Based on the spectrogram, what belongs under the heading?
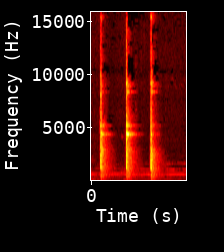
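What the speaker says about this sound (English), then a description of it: "We're going to take the official mayor's hammer here." Three sharp, evenly spaced strikes of the official mayor's hammer on limestone, close and ringing briefly after each blow, with no talk.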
